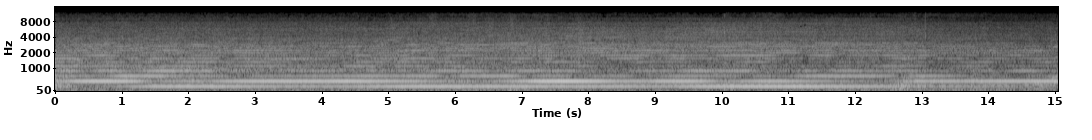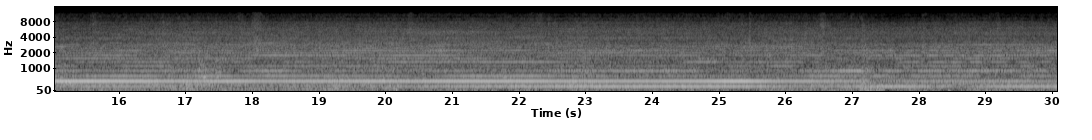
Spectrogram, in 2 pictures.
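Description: Hydraulic baler's electric motor and hydraulic pump running, a steady humming whine with a strong even pitch.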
